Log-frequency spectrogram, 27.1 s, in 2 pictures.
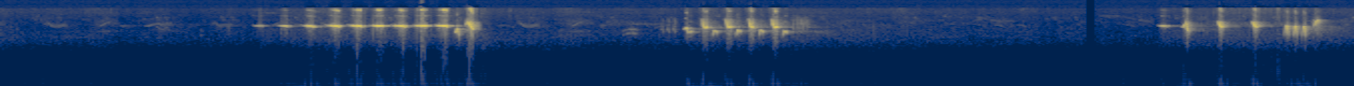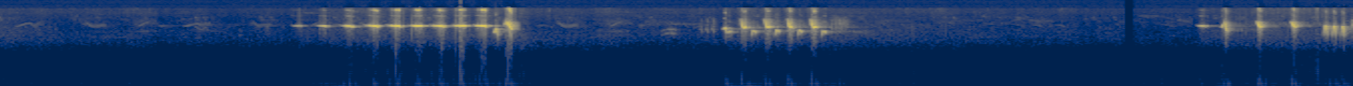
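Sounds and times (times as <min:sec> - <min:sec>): songbird trilling high chirps: 0:01.0 - 0:04.8, 0:06.2 - 0:08.2, 0:11.5 - 0:13.4, 0:14.9 - 0:18.8, 0:20.1 - 0:22.2, 0:25.4 - 0:27.0.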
